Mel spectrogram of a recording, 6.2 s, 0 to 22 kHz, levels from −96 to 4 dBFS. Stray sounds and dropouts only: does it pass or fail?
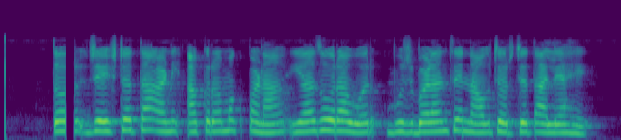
fail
